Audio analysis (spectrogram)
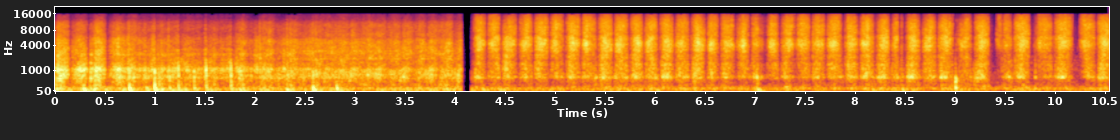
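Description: A gloved hand holds a white leather Gucci Ace sneaker while a wooden-handled bristle brush scrubs its inside lining and outer side. About four seconds of dense, continuous scratchy scrubbing break for a brief silence, then give way to quick, rhythmic back-and-forth strokes at roughly three per second. The bristles produce a bright, hissy rasp over a faint low rumble.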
